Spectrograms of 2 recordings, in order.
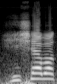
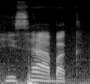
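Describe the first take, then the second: First: The middle consonant is a 'sh' sound. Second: The middle consonant is an 's' sound. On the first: The speaker calls it wrong. "অবশ্যই শিন ব্যবহার করবেন না মানে বলবেন না" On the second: The speaker calls it right. "বলবেন হিসাবাক সিন দিয়ে"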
